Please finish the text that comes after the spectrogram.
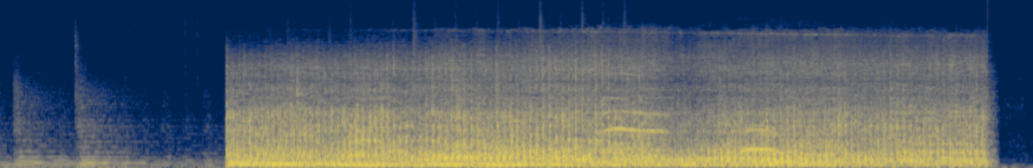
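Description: After a brief quiet moment, a loud helicopter roars in close, its rotor and engine drone holding steady for several seconds before cutting off abruptly.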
